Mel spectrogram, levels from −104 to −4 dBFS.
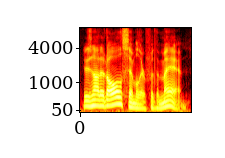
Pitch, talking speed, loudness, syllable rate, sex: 130 Hz, 325 wpm, -16 LUFS, 7.1 syllables/s, male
